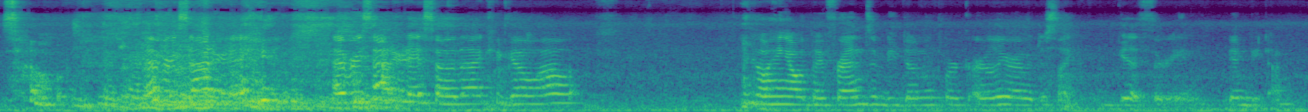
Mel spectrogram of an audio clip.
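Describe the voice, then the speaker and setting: A woman's voice: high-pitched, fairly even intonation, fairly quick, over a noisy crowd. A young woman telling a casual story to a group, chatty and full of "like", laughing often. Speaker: sales team member sharing her story. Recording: distant mic, noisy room.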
